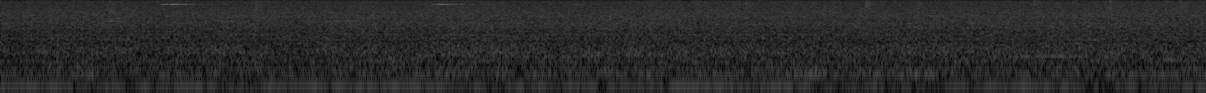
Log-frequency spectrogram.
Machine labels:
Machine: fan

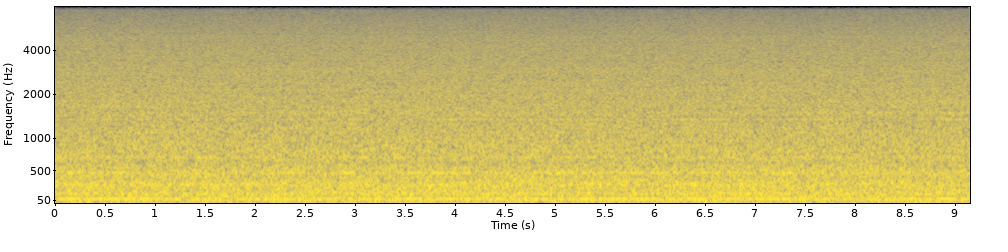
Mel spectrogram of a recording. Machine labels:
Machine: fan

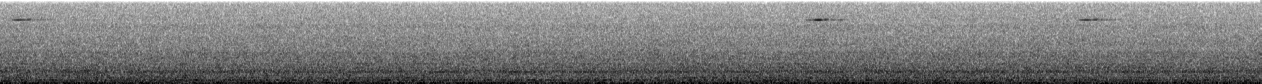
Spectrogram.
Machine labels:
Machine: fan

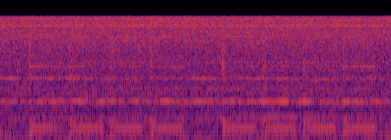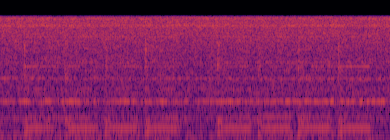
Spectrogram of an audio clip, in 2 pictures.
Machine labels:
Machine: slide rail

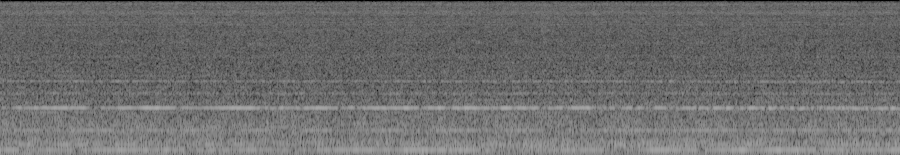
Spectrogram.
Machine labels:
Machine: fan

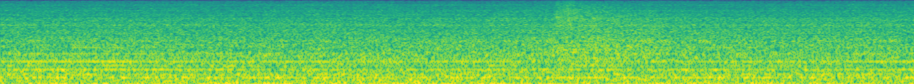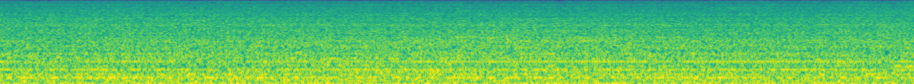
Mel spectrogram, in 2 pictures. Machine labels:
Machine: fan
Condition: normal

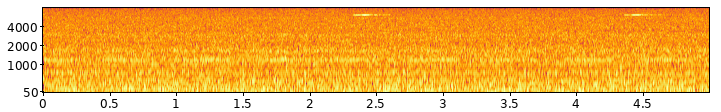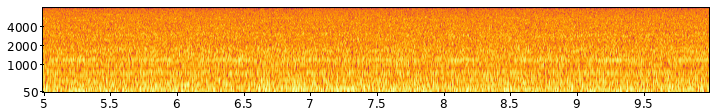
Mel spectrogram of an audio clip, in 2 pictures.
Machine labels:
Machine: fan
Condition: abnormal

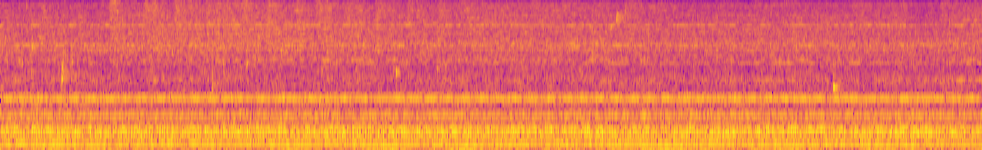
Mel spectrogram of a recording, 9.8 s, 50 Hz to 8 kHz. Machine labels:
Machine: pump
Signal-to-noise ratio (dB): 6 dB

